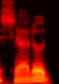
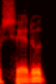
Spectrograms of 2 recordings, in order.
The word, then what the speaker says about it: herut: En las tablas, Shemo 32:16, no lo pronuncie Sharut, sino sherut, literalmente libertad, porque es la verdadera libertad.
